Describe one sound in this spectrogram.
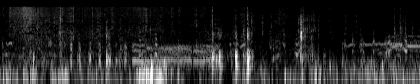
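A hen clucks close by.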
